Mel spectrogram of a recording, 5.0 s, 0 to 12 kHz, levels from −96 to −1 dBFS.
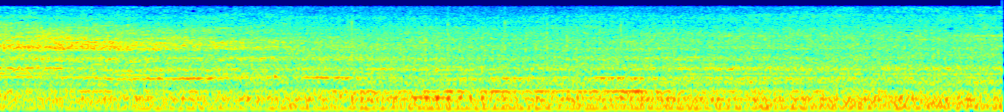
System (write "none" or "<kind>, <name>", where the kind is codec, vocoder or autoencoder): none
